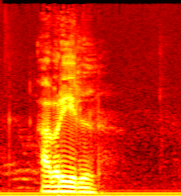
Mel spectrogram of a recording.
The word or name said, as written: abril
